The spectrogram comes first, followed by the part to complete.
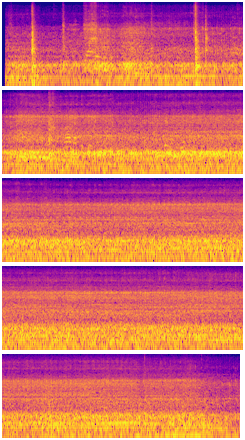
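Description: Diesel engine of a JCB backhoe loader running steadily under load as it hauls a school bus through mud, with two sharp knocks in the first few seconds.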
